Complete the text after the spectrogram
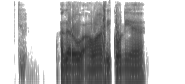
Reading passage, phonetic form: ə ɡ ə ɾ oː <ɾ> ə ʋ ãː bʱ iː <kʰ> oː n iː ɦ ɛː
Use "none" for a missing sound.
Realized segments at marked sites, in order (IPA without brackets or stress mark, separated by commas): none, k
